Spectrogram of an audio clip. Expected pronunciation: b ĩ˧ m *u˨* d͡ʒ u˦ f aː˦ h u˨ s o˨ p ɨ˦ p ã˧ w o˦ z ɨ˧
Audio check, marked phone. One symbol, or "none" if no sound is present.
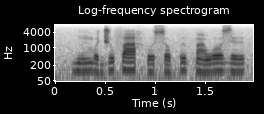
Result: o˨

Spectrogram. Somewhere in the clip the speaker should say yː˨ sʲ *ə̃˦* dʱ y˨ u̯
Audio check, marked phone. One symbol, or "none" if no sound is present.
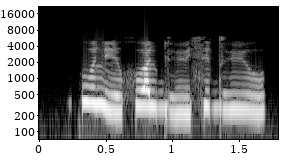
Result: ə˦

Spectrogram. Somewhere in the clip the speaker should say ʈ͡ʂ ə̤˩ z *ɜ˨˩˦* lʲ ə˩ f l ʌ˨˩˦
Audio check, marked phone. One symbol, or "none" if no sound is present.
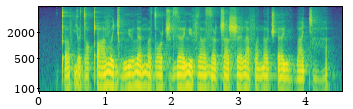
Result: ɜ˨˩˦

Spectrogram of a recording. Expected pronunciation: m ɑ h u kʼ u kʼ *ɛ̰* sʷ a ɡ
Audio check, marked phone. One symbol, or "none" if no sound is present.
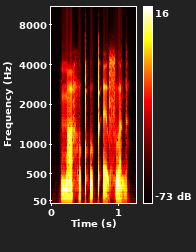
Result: ɛ̰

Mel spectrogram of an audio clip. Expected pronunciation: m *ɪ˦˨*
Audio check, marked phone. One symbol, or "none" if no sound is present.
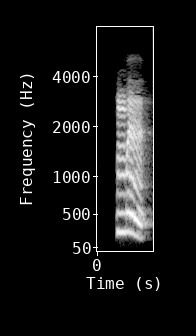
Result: ɪ˦˨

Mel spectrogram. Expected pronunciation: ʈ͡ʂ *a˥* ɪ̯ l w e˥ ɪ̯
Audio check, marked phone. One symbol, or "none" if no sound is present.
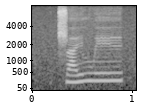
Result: a˧˥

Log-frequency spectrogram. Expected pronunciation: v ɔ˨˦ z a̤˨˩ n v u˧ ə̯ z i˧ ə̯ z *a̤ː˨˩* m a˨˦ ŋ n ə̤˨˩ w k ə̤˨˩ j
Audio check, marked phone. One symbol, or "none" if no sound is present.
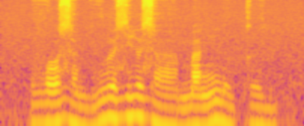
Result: a̤ː˨˩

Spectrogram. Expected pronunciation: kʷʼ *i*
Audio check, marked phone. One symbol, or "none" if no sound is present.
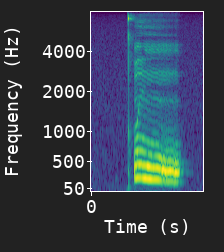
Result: ĩ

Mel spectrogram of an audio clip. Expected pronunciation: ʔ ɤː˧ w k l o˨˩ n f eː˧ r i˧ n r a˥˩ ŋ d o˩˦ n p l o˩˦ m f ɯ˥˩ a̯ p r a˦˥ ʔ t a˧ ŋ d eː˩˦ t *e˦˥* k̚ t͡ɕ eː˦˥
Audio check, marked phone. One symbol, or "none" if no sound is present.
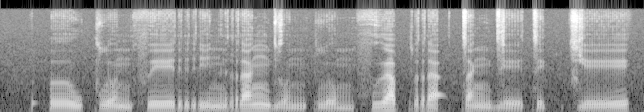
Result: e˨˩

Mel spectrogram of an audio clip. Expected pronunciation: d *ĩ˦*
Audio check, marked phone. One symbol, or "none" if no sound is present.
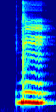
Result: ĩ˨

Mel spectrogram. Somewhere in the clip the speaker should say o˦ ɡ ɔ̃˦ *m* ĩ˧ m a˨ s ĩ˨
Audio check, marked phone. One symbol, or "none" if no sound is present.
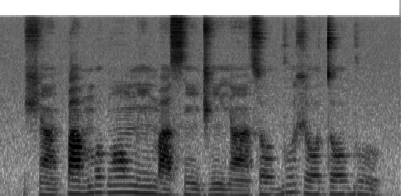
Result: m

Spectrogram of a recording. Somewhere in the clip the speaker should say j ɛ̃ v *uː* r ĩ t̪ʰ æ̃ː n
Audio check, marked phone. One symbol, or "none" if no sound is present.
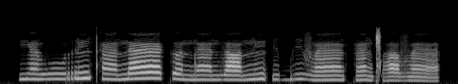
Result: uː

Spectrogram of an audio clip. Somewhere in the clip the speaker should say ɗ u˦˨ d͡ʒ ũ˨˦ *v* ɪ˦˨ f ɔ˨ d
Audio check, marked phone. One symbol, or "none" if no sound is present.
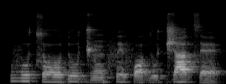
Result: f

